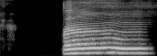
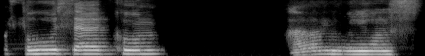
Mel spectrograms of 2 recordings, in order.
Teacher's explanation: Ingat fa tu dia punya mahraj kena buat macam rabbit kan, gigi atas dengan bibir bawah kan.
